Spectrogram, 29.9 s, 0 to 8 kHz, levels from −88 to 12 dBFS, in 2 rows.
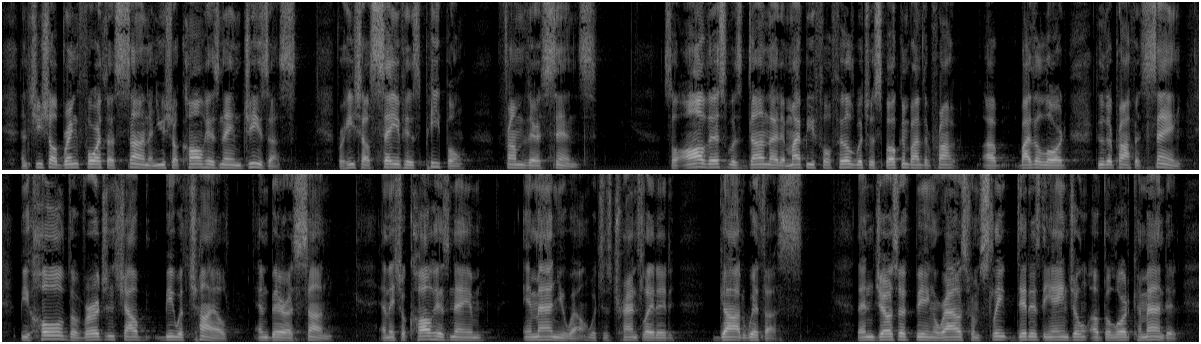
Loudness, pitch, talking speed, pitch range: -32 LUFS, 135 Hz, 170 wpm, 120-145 Hz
